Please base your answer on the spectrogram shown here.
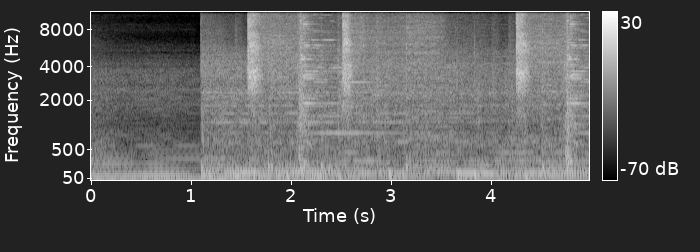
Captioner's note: clanging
